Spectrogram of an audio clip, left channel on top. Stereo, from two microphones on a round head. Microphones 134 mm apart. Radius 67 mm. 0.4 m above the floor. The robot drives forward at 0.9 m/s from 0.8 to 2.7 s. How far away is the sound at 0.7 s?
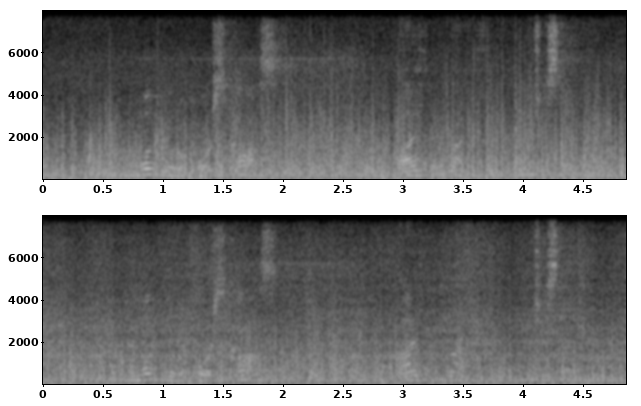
About 1.6 m.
